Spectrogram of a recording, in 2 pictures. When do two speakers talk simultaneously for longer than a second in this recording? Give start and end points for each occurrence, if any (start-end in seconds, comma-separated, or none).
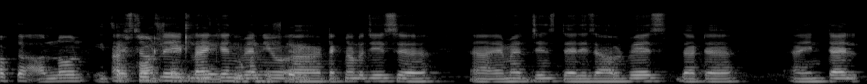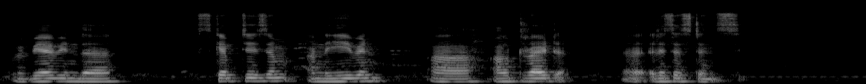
1.1-3.1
